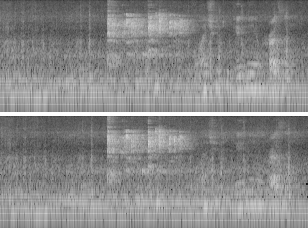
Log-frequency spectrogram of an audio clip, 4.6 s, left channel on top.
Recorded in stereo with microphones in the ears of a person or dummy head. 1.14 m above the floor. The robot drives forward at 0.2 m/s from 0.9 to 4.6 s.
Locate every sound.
1.6 s typing on a keyboard: 60° right (ahead or behind), 1.4 m
2.9 s a man speaking: 65° left (ahead or behind), 0.5 m; by 4.5 s 45° left (ahead or behind), 0.7 m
